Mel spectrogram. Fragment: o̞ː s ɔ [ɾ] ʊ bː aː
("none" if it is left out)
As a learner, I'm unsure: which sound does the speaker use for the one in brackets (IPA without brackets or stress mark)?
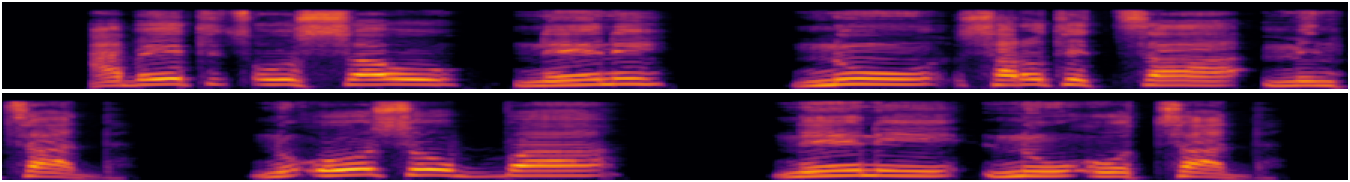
none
